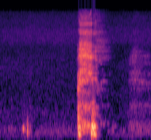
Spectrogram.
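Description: A woman coughs once, briefly, a little over a second in, with a faint short sound just before it.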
